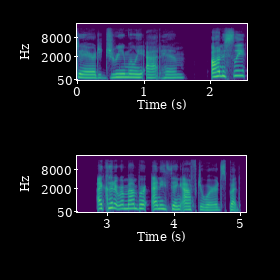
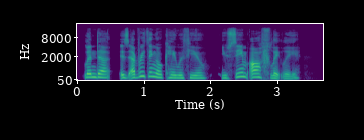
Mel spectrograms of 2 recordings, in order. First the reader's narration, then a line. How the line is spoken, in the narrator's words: in a serious tone, he said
